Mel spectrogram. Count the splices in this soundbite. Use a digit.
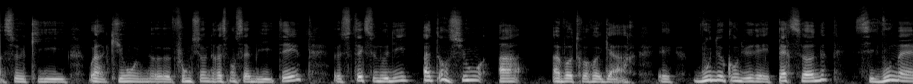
1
